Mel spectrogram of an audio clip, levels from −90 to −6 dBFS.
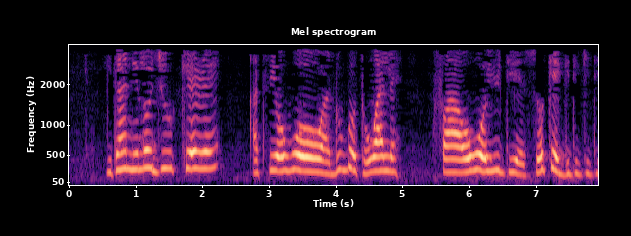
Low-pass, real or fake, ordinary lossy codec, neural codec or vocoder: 3.6 kHz; real; MP3, 16 kbps; none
